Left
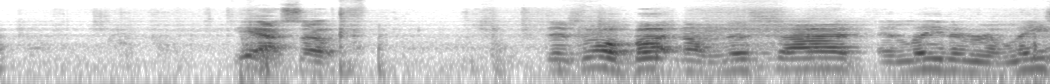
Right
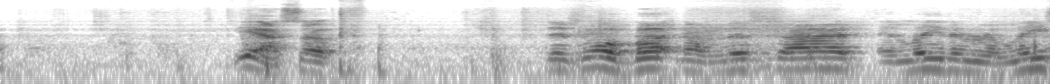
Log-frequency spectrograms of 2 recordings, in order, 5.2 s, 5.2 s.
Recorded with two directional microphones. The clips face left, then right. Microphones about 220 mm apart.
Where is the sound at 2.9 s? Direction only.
25° right (ahead or behind).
